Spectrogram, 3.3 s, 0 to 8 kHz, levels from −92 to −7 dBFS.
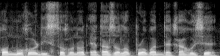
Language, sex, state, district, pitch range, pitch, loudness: Assamese, male, Assam, Sonitpur, 110-125 Hz, 115 Hz, -16 LUFS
